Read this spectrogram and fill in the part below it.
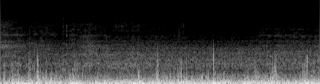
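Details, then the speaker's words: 2013 Jeep Patriot 2.4L, code P0302, check engine light and rough running on a test drive: uneven, lumpy engine drone with irregular thumps, a hard, constant dead misfire on cylinder 2 rather than an intermittent sputter; ignition coil very likely suspected. "Yeah, it feels like we got dead misfire on number two. So, that that very likely could be an ignition coil. A lot of times on ignition coils, they'll kind of sputter intermittently, but this one is just misfiring all the time."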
